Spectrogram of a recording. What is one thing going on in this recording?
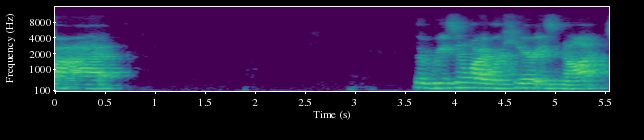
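A young woman speaks calmly and gently close by, with a pause.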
